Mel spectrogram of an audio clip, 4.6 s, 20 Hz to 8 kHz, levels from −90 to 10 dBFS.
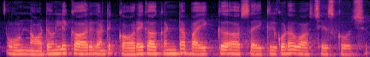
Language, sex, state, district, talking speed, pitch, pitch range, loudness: Telugu, male, Andhra Pradesh, Srikakulam, 170 wpm, 140 Hz, 130-150 Hz, -16 LUFS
